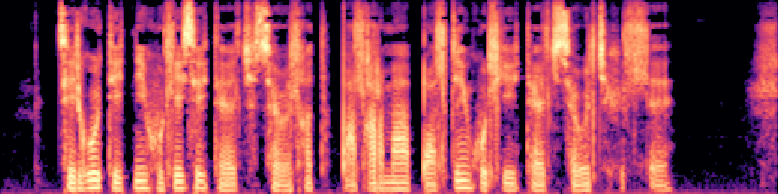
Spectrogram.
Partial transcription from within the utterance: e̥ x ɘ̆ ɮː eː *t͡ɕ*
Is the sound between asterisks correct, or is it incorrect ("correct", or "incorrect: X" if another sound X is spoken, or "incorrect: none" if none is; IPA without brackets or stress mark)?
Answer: incorrect: none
